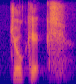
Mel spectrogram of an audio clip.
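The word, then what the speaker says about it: Jokić: there Center I believe it joke to jokic I believe is how you pronounce his name it's the second year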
